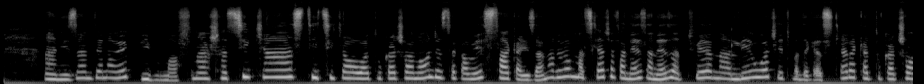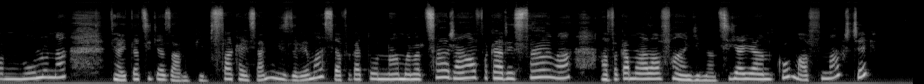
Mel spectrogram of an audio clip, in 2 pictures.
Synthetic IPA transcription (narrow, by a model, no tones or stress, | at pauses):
anizanit̪enəweb̥ibimafinaʃət͡sikʲəsi̥t̪it͡sikʲaawat̪ukaʈ͡ʂanawɖ͡ʐesakəwesakaizanaɾefəmat͡si̥kʲaɾʈ͡ʂefanajzanazət̪ueɾanaleuaʈ͡ʂet̪imad̪aɡasi̥kʲaɾakat̪ukaʈ͡ʂannulunəd̪̥eaɦit̪at͡sikʲazanib̥ibi̥sakaizaniiziɾemasiafakət̪onamanət͡saɾaafakəɾesanəafakəmanalanfaːŋɡinant͡sikʲajanikumafinaʃi̥ʈ͡ʂe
